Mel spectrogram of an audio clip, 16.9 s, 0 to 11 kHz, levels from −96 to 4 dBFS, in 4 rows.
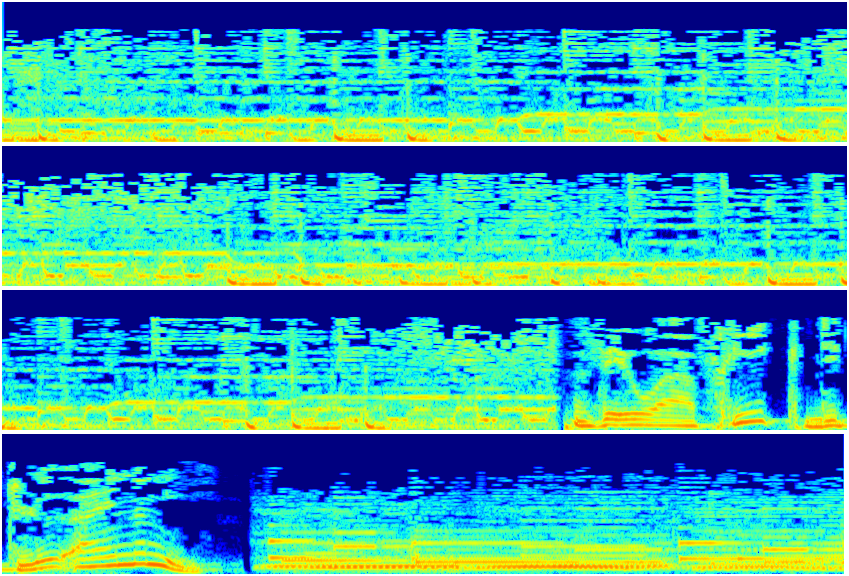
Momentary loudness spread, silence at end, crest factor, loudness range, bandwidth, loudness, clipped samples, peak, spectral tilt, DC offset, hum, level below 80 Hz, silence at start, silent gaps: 6 LU; 0 s; 14 dB; 4 LU; 5.8 kHz; -26 LUFS; under 0.1%; -10 dBFS; -10.5 dB/octave; under 0.1%; none; -34 dBFS; 0 s; none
